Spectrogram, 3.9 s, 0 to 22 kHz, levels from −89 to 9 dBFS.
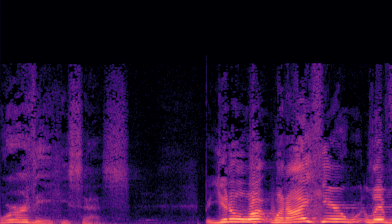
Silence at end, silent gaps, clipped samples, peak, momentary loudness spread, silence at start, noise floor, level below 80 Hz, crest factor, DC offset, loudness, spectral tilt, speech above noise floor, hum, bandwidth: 0 s; none; under 0.1%; -2 dBFS; 23 LU; 0 s; -59 dBFS; -58 dBFS; 16 dB; under 0.1%; -16 LUFS; -5 dB/octave; 42 dB; none; 15.5 kHz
